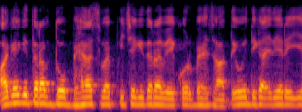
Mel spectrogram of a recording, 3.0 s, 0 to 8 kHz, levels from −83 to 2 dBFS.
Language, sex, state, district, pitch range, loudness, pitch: Hindi, male, Uttar Pradesh, Shamli, 135-150 Hz, -17 LUFS, 145 Hz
